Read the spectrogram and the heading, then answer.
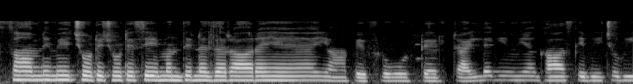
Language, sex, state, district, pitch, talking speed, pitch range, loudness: Hindi, female, Chhattisgarh, Raipur, 195 Hz, 210 wpm, 180-200 Hz, -16 LUFS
